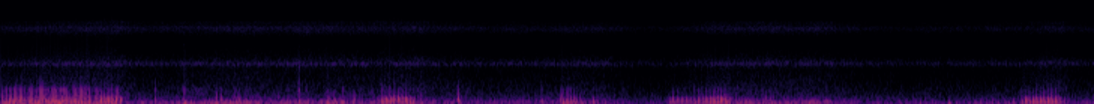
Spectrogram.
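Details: Fast asleep in bed next to his foster mom: low, rumbling, irregular snoring over a steady background hum; the snoring keeps waking her.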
